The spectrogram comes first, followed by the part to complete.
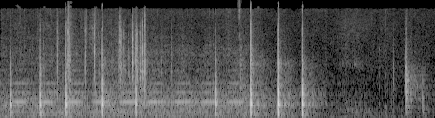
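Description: Chalk tapping on a blackboard while writing: a string of sharp, irregular taps, two or three a second. Under them a faint steady hum stops about three seconds in.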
